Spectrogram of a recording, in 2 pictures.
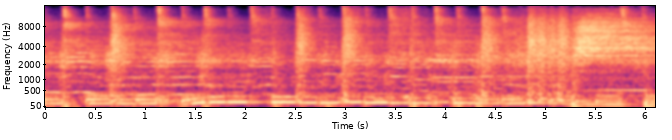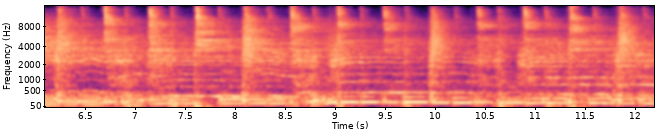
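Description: Live rock band playing: electric and acoustic guitars over a steady drum beat.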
